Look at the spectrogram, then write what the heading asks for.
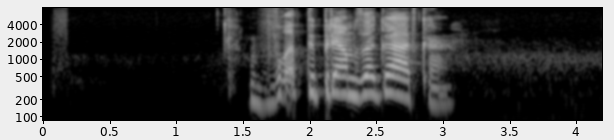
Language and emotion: Russian, positive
